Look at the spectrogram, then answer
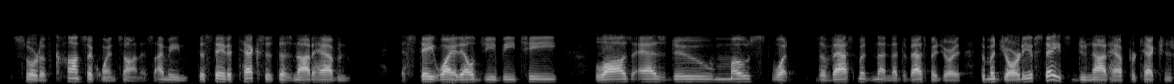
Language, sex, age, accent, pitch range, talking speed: English, male, 50-69, American, 110-125 Hz, 190 wpm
